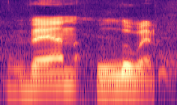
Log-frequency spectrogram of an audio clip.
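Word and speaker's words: Van Leeuwen: in the East Village and how do we pronounce the ice cream place again then lewin van Lewin yeah you got a lot of cool little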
